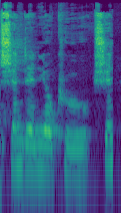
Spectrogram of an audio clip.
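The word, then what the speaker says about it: shinrin-yoku: And Shindinyoku, is spelled with an R, but pronounced with a D in the Japanese language.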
